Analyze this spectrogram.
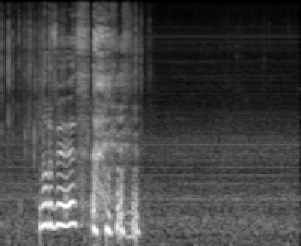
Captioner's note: laughing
